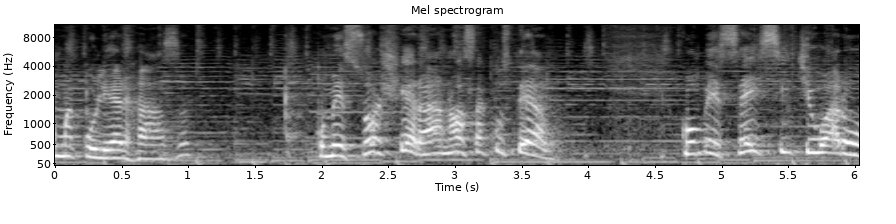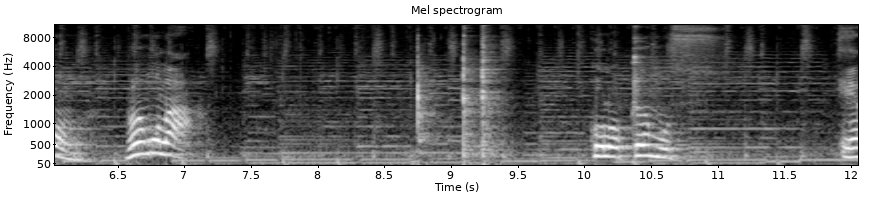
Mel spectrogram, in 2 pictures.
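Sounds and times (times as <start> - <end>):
spoon knocking against pan: 1.6 - 1.9, 8.7 - 9.5.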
